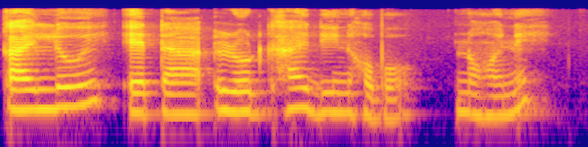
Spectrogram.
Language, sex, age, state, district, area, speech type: Assamese, female, 60+, Assam, Dhemaji, urban, read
